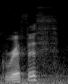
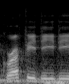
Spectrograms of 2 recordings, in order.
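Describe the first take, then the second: First: The name ends with a 'th' sound. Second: The name ends with a 'dee' sound. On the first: The speaker calls it right. "is actually pronounced Griffith" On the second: The speaker calls it wrong. "I know that I'm saying it wrong"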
